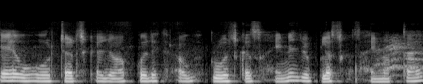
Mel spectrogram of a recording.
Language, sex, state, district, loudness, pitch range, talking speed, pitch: Hindi, male, Uttar Pradesh, Muzaffarnagar, -18 LUFS, 135-150 Hz, 270 wpm, 145 Hz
